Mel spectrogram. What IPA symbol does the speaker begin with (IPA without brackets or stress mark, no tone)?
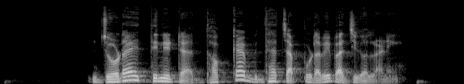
d͡ʒ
